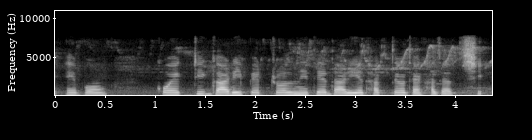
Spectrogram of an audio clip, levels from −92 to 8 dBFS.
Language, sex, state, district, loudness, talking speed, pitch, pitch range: Bengali, female, Tripura, West Tripura, -20 LUFS, 125 wpm, 215 Hz, 200-230 Hz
